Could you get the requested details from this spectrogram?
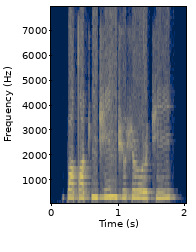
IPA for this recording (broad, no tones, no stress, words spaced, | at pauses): putˤot͡ʃ nd͡ʒi nd͡ʒuʃɹoɹt͡ʃi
